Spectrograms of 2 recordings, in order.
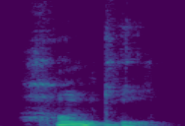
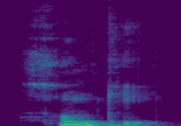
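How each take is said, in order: First: It starts whispered, then the voice comes in. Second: It starts whispered, then the voice comes in.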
